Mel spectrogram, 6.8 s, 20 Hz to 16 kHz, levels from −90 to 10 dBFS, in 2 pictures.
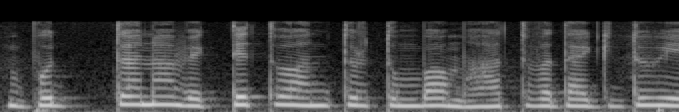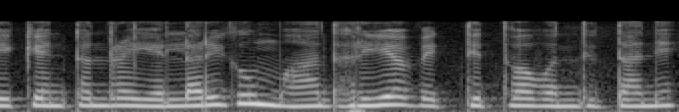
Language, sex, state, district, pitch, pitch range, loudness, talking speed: Kannada, female, Karnataka, Raichur, 230 Hz, 220-245 Hz, -16 LUFS, 95 wpm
